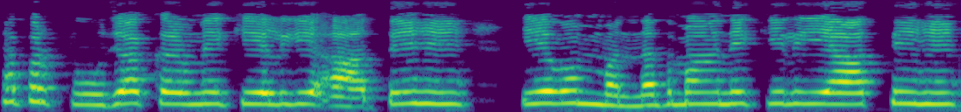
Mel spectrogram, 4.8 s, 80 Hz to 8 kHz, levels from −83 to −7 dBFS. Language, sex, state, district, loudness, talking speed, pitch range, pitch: Hindi, female, Bihar, Saran, -17 LUFS, 185 wpm, 290-310 Hz, 300 Hz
